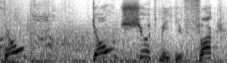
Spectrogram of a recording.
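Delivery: raging gamer. Real, not acted. Pleading then cursing at enemy.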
